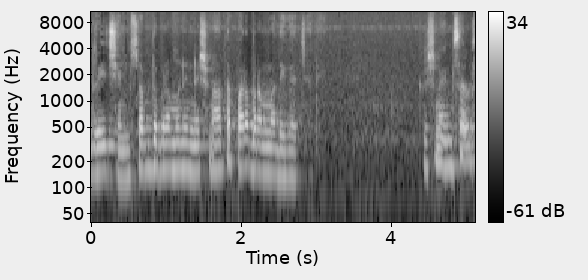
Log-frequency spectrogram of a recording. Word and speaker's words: Krishna: akshara letter is wrong so name is krishna and people call kisan questo all this different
